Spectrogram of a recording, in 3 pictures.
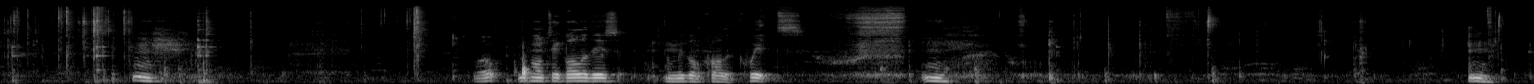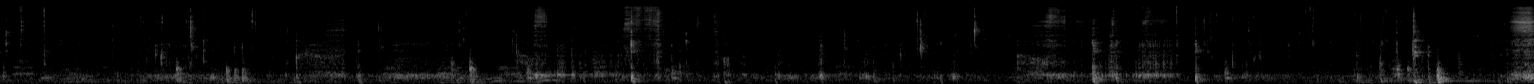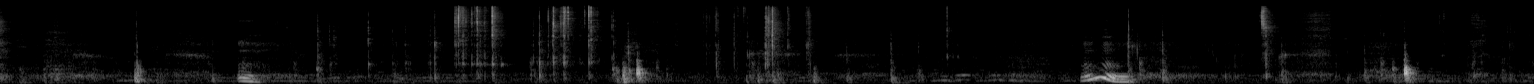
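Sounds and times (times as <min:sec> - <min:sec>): crab shell crackling: 0:00.0 - 0:01.4, 0:34.0 - 0:36.9, 0:37.6 - 0:39.2.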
